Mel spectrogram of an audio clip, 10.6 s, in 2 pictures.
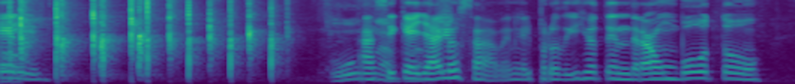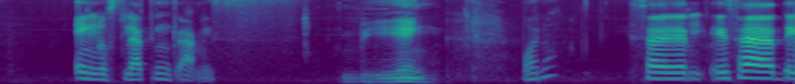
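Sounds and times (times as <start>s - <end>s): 
speech: 0.0s - 0.4s, 2.2s - 5.2s, 5.8s - 7.0s, 7.6s - 10.5s
studio clapping: 0.0s - 2.1s.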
